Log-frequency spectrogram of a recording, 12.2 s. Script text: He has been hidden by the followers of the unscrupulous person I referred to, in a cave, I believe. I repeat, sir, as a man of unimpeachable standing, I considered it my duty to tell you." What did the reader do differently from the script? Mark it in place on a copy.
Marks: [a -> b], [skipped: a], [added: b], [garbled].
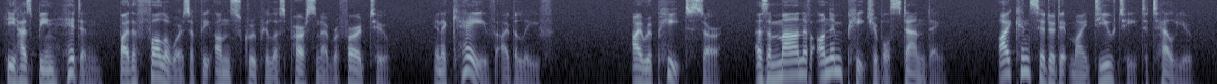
He has been hidden by the followers of the unscrupulous person I referred to, in a cave, I believe. I repeat, sir, as a man of unimpeachable standing, I considered it my duty to tell you."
